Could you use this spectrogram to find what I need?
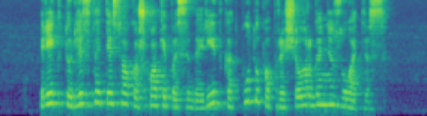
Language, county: Lithuanian, Vilnius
